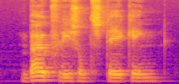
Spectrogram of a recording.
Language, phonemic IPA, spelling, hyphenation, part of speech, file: Dutch, /ˈbœy̯k.flis.ɔntˌsteː.kɪŋ/, buikvliesontsteking, buik‧vlies‧ont‧ste‧king, noun, Nl-buikvliesontsteking.ogg
- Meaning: peritonitis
